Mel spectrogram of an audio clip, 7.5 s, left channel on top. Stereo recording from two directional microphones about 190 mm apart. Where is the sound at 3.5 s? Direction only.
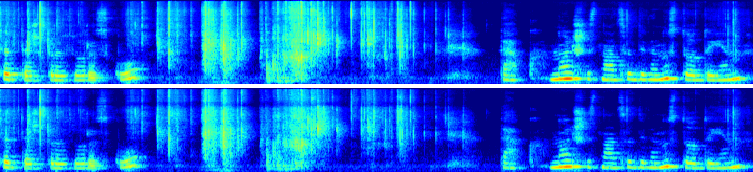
25° left (ahead or behind).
